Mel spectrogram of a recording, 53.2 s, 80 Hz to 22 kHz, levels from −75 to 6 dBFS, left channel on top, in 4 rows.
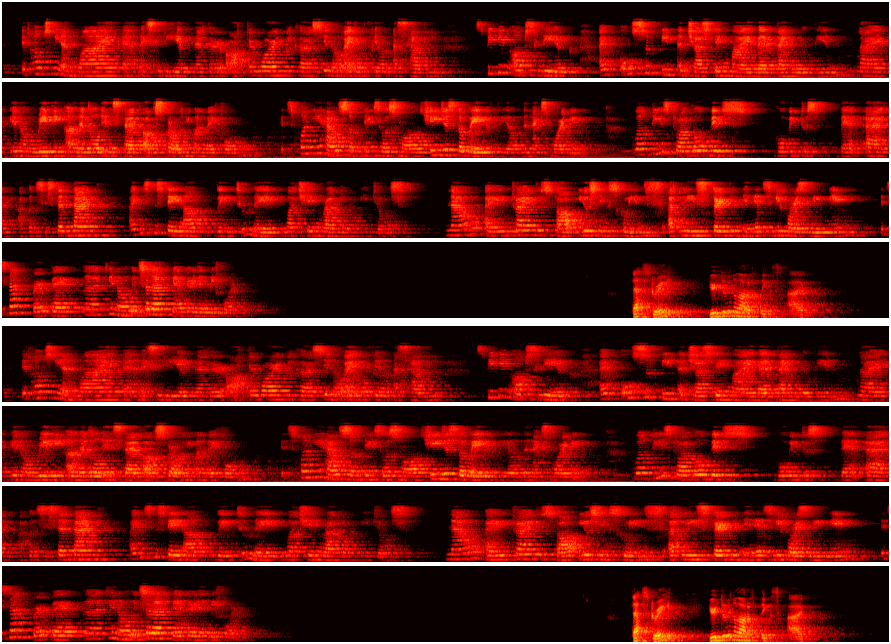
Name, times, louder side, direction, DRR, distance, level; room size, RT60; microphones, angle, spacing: voice 1, 0.3-16.9 17.6-22.0 22.3-24.5 24.9-25.6 25.9-26.6 26.8-28.0 28.5-29.5 29.8-32.7 33.3-39.3 39.9-43.4, left 2 dB, 50° left, -3 dB, 1.6 m, -31 dB
sound 1, 11.1-24.3, equal, 20° left, 1.1 m, -47 dB
voice 2, 49.4-50.0 50.5-51.9, right 3 dB, 25° right, 5 dB, 0.6 m, -26 dB
5.7 x 4.5 x 5.4 m, 1.4 s
head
